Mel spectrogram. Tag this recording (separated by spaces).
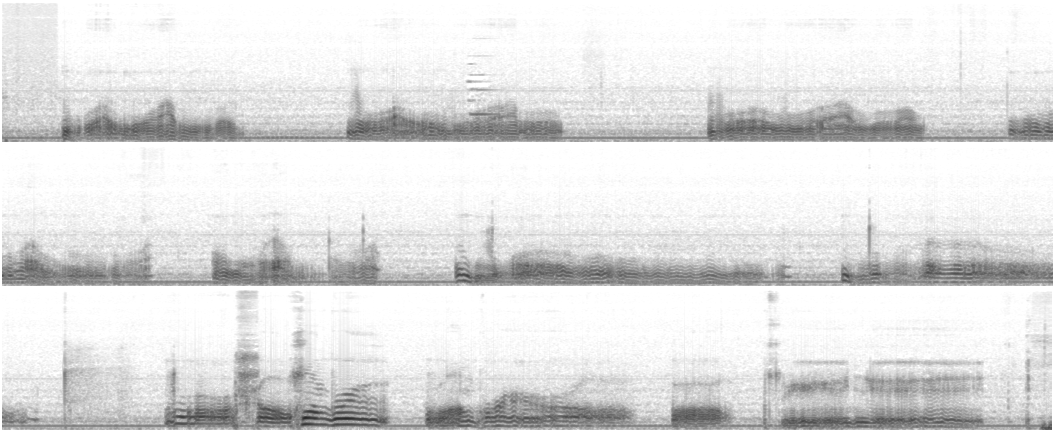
gurgle hungry pains stomach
